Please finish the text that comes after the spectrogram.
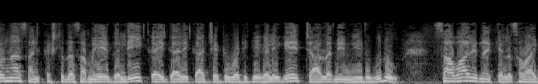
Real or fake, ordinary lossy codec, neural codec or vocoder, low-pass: real; none; none; 7.2 kHz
